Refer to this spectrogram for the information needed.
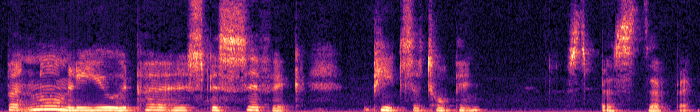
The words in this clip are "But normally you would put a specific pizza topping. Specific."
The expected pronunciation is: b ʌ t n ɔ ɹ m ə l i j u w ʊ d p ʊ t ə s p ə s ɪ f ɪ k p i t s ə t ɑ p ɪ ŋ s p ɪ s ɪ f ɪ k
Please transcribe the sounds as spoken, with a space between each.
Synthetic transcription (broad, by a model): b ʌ t n ɔ m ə l i j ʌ w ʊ d p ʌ ə s p ə s ɪ f ɪ k p i t s ə t ɑ p ɪ ŋ s p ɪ s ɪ f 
